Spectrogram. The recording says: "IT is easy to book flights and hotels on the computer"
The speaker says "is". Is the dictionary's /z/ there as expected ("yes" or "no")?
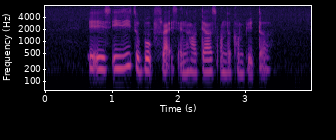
no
